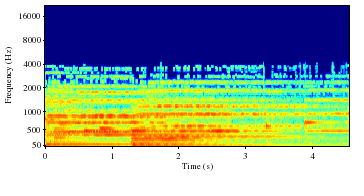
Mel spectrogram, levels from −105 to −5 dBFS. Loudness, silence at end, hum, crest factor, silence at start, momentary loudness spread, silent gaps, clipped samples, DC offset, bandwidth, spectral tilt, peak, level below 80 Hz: -23 LUFS; 0 s; none; 16 dB; 0 s; 11 LU; none; under 0.1%; under 0.1%; 4.1 kHz; -6 dB/octave; -8 dBFS; -36 dBFS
